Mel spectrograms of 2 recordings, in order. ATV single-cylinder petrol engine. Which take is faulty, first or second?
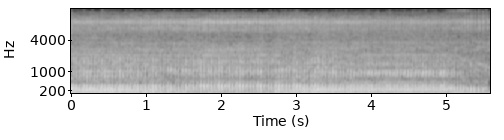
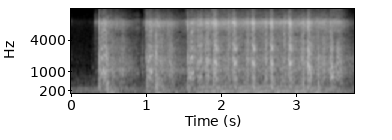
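first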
